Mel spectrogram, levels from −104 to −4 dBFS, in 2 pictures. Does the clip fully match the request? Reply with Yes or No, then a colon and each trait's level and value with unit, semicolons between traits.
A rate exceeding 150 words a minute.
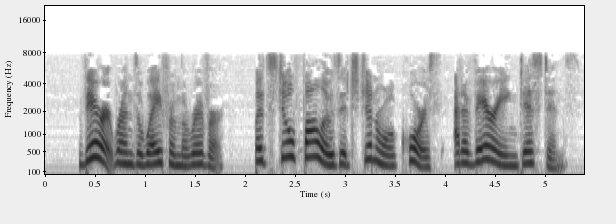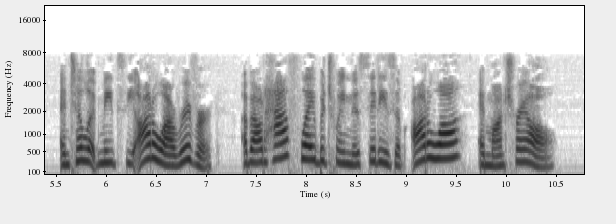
Yes: average, 185 wpm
